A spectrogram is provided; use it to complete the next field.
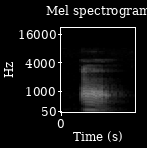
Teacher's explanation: Ein is like the aleph, a, but it's more guttural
